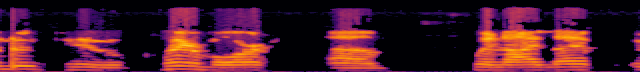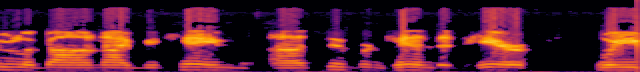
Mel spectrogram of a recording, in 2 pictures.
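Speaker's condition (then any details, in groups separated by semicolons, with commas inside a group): ALS; voice off but clear and understandable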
